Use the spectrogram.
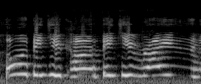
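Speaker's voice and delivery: high, giddy gratitude; real joy, voice lifted high; happy elation. Real, not acted. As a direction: thank congratulators, still buzzing from the win. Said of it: "I'm so happy right now".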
